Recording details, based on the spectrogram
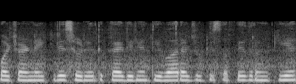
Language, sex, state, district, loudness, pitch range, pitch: Hindi, female, Bihar, East Champaran, -15 LUFS, 190-200 Hz, 195 Hz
